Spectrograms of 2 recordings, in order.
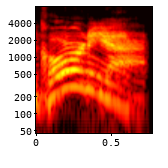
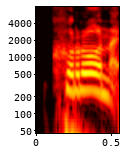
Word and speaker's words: Corona: it plunged into the cornea Korona cornea know what I mean it's Corona it's pronounced Corona you know like to think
